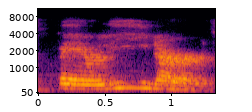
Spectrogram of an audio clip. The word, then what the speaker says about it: Berliner: a citizen of berlin by the way if you say proper german it's barely nerves so he has that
